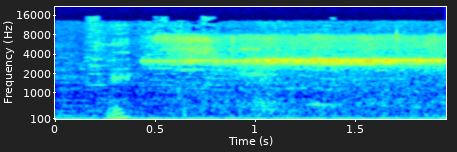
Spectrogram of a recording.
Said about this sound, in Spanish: amo el sonido de las chicharras. no, es que se, han desatado las chicharras. Lo máximo. Una semana de la Semana Santa. Oigan las chicharras aquí.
